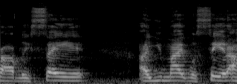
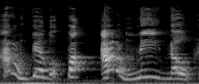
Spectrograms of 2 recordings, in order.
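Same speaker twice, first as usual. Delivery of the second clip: higher, sassy defiance; feisty; 7 semitones higher than usual. Retold or imitated. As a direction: toss it off like a feisty little sister. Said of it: "she's good and feisty".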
